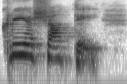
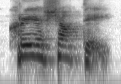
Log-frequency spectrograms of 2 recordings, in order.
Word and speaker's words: kriya shakti: in the teachings of theosophy this is called kriya shakti kriya shakti it's spelled k-r-i-y-a-s-a-k-t-i it's written about in the secret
